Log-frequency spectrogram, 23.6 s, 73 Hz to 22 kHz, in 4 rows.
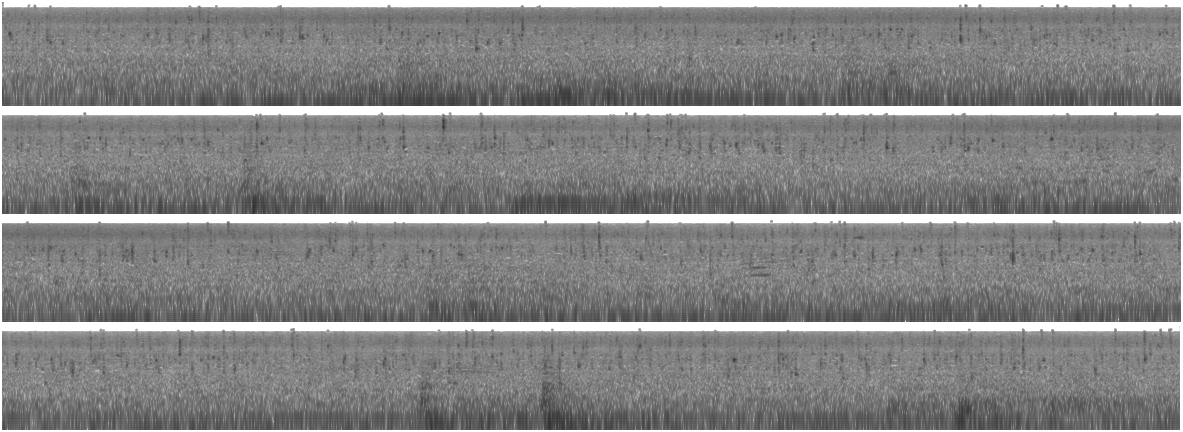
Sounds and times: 0.0s water flow on roll 23.5s

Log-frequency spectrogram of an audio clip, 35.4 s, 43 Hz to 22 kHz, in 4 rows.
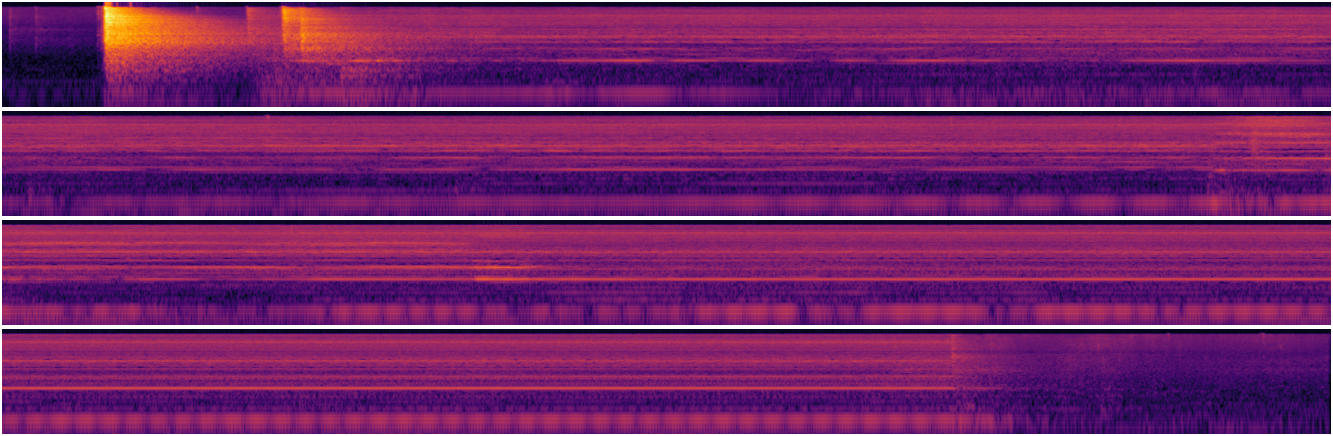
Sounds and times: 0.6s mechanism of a garage door in operation 35.4s

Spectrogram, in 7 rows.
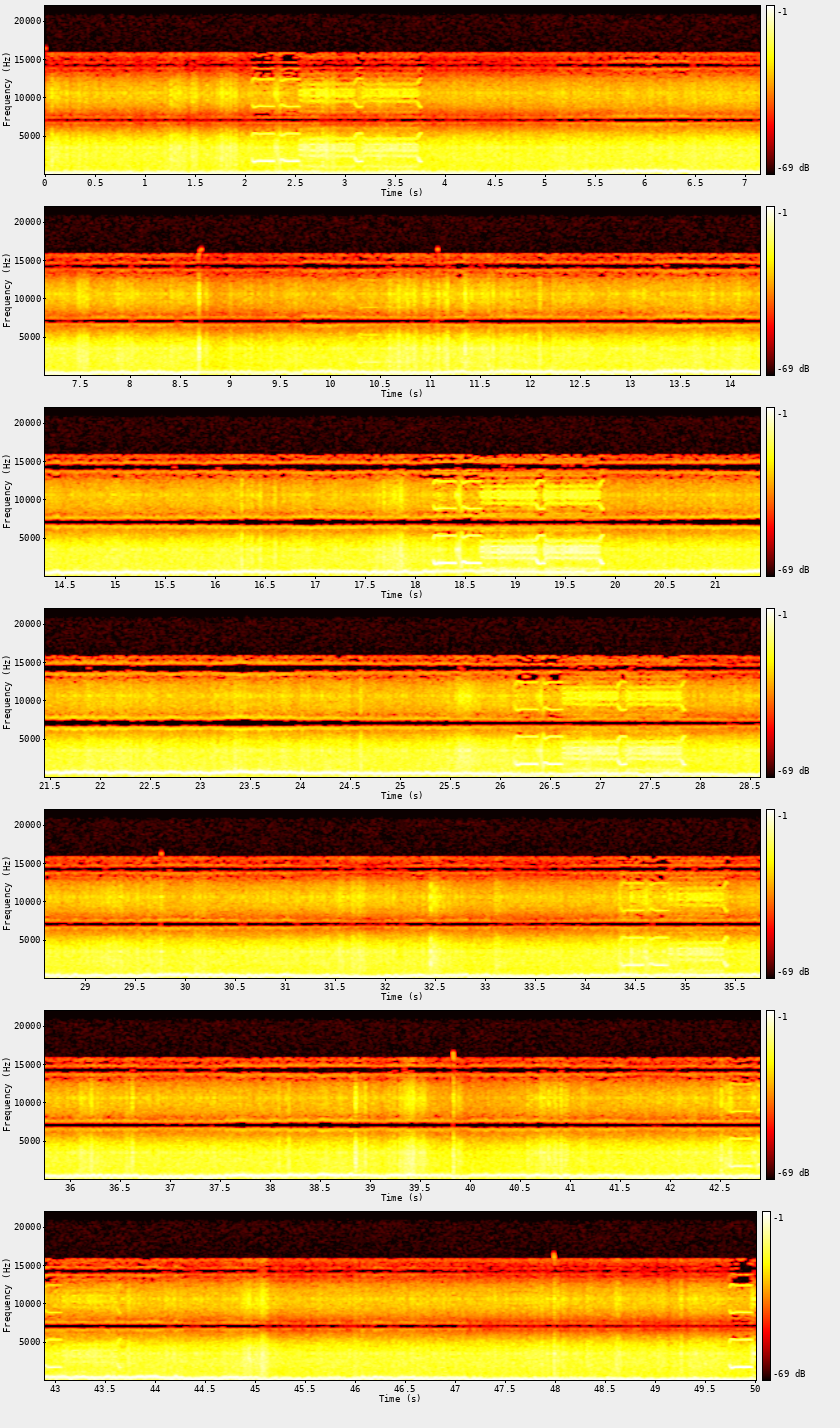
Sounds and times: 2.0s Short wave radio 3.8s
2.0s pager Bleeps 3.8s
9.7s Short wave radio 10.7s
17.9s Short wave radio 20.0s
18.2s pager Bleeps 19.9s
26.0s Short wave radio 28.0s
26.1s pager Bleeps 27.9s
34.2s Short wave radio 36.5s
34.4s pager Bleeps 35.5s
42.1s Short wave radio 44.2s
42.5s pager Bleeps 43.7s
49.7s Short wave radio 50.0s
49.8s pager Bleeps 50.0s

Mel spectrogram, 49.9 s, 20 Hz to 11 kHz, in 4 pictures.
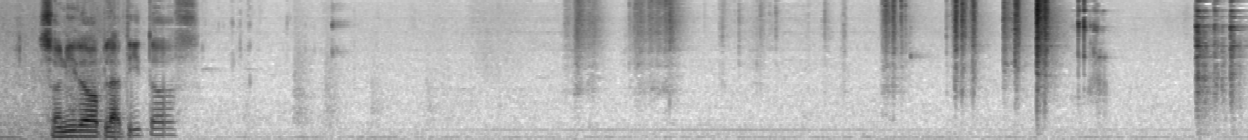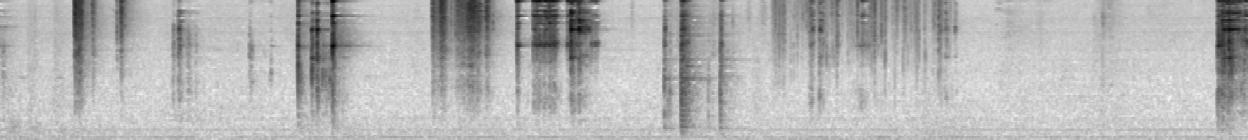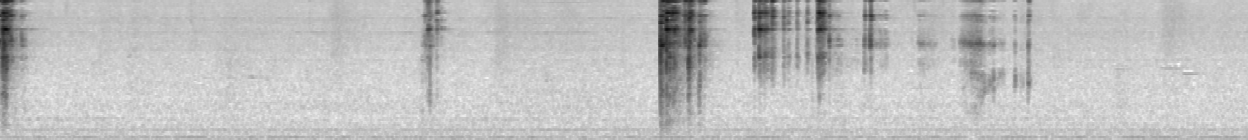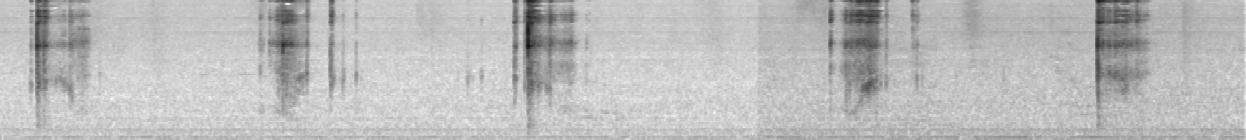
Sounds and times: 45.1s Coffee dishes 46.8s
48.4s Coffee dishes 49.1s

